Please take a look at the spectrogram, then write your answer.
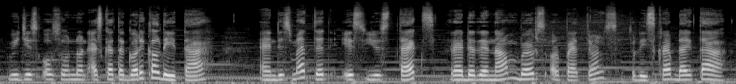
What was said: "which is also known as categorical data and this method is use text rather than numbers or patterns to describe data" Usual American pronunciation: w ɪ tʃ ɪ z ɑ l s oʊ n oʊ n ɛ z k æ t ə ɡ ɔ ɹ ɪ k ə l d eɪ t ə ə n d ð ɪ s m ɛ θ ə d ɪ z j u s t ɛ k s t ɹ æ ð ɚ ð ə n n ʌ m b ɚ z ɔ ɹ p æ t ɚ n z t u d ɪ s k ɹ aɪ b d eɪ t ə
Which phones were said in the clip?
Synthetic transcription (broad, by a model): w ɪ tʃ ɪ s ɑ l s oʊ n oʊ n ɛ s k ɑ t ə ɡ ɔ ɹ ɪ k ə l d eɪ t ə ə n d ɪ s m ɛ t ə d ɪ s j u s t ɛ k s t ɹ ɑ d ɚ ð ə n n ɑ m b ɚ s ɔ ɹ p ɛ t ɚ n s t u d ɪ s k ɹ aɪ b d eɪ t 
